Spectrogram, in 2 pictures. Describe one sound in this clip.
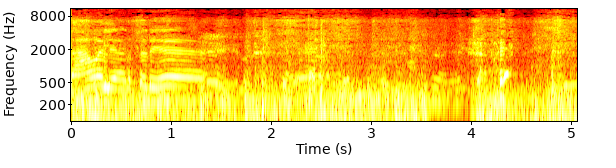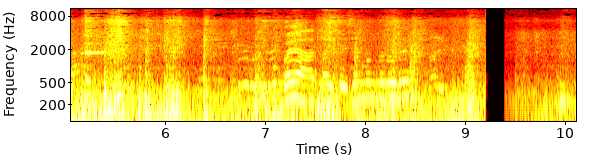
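A train rumbles and clatters along the tracks at speed.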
